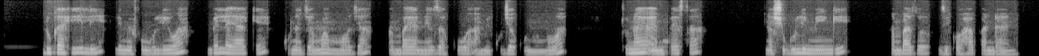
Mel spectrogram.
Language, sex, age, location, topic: Swahili, female, 18-24, Kisumu, finance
